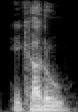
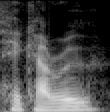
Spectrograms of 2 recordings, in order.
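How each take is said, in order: First: The name is said with a Japanese accent. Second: The name is said with an English accent. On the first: "if I was just attempting a Japanese accent, it would be Hikaru" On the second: "I guess it's Hikaru if your native language is English"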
